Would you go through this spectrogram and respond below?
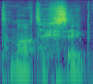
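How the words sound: It is said with a British pronunciation. The speaker calls it right. "we call it tomato soup"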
